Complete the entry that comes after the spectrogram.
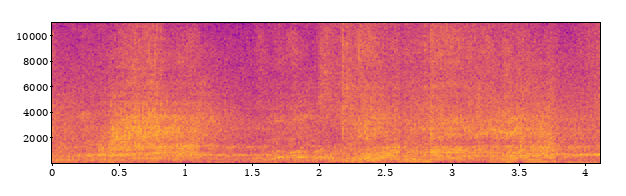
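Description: Competition car engine running hard under acceleration, its pitch dipping and climbing again about halfway through, then dropping near the end.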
